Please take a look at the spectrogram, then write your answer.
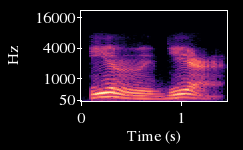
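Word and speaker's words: اِرْجِعِي: Contohnya rji. Nah, huruf ketiganya huruf jim harakat kasrah berarti samakan irji' gitu ya.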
